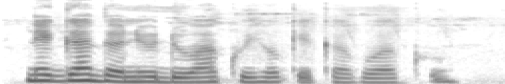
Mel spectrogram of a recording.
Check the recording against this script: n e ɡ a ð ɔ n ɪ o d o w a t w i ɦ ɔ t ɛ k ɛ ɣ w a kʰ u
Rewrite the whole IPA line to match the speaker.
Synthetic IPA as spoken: n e ɡ a ð ɔ n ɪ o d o w a k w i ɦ ɔ k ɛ k a ɣ w a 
